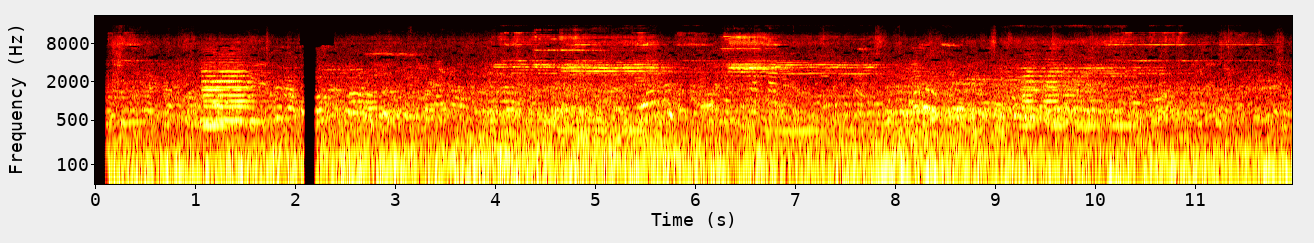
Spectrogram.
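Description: A crowd of men talks and murmurs nearby outdoors.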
